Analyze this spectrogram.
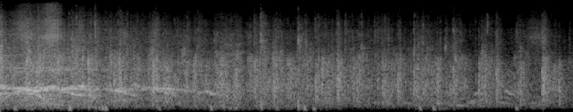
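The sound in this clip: Audience applause welcomes a speaker to the stage at a talk about knowing God: steady, dense clapping that carries on throughout and eases slightly in volume toward the end.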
